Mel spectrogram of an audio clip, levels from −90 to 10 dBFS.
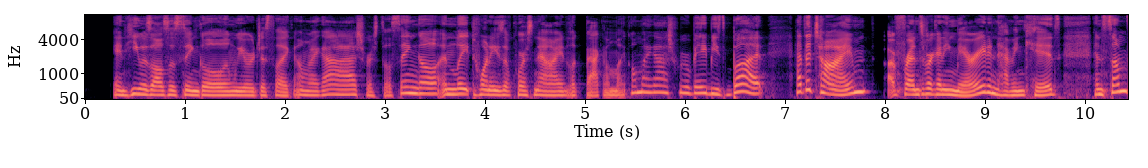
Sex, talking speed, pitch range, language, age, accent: female, 275 wpm, 180-265 Hz, English, 20-39, American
